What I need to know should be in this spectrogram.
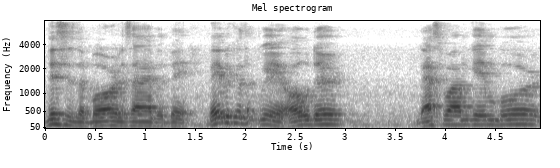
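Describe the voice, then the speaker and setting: With an American accent, a man speaks at a moderate pace amid audible room echo. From New Jersey, US. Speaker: vlogger. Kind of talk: casual monologue vlog. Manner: animated, repetitive.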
